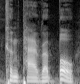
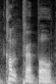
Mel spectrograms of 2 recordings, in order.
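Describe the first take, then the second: First: The word is said with four syllables. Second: The word is said with three syllables. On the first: The speaker calls it wrong. "it becomes a four syllable word. So comparable, one, two, three, four" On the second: The speaker calls it right. "technically only got three syllables. So comparable, one, two, three"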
